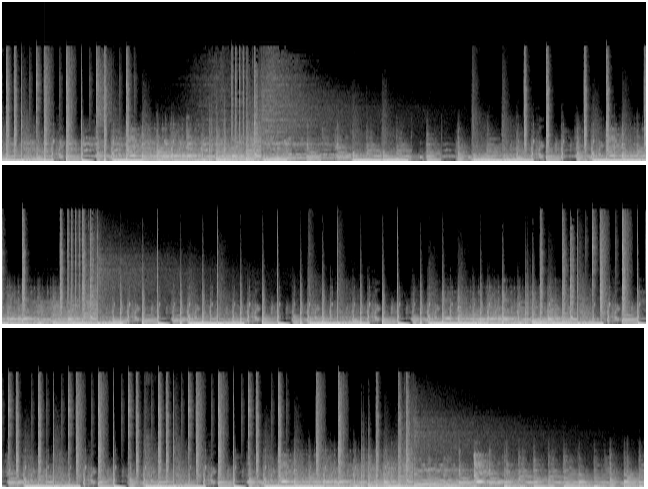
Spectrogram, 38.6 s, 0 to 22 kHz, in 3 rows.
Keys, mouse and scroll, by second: 2.3-23.7 drag, 23.7 v, 24.6 click, 32.1 click, 37.6 v, 38.5 click.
